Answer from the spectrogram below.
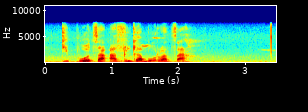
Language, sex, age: Southern Sotho, male, 21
